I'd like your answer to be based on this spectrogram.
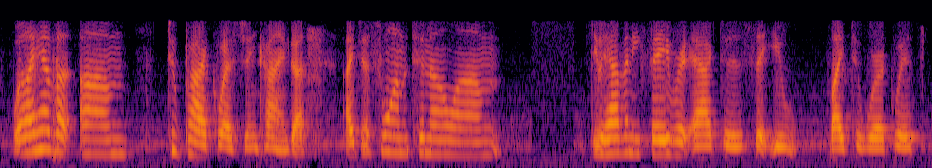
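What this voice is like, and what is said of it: Boston accent. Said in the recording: “I hear that accent. ... Oh, Boston.”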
